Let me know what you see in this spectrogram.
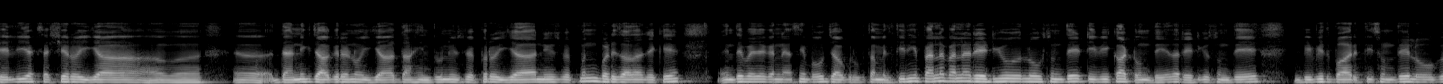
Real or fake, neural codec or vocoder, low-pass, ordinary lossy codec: real; none; 7.2 kHz; Opus, 32 kbps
